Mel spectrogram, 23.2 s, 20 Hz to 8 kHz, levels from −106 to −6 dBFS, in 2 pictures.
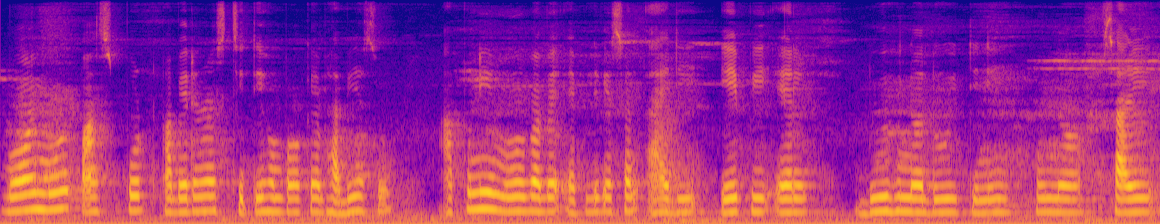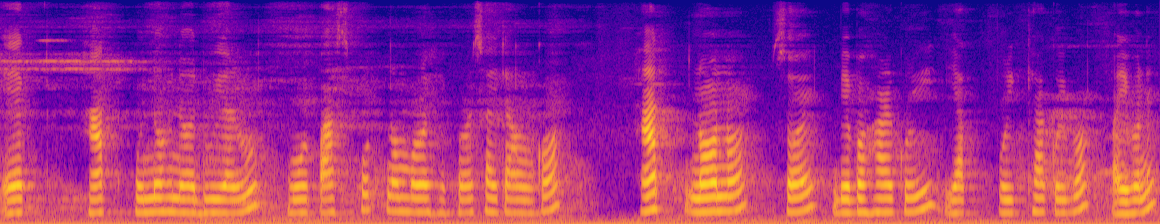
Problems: none marked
